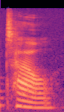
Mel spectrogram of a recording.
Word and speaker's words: tell: Pronunciation tip, make sure you pronounce the T in time and tell because it will just give the idiom a real nice rhythm and a nice sound. So time will tell.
